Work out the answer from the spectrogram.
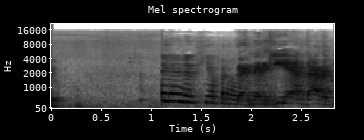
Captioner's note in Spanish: voz en off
